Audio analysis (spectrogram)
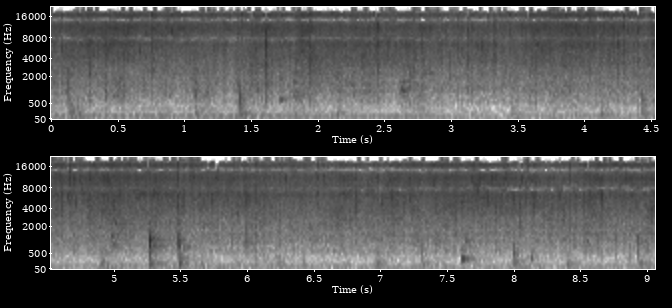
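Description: Vegetables with a little salt sizzle steadily in a pan for Southern-style chicken cacciatore, with soft intermittent scrapes and taps of a stirring utensil over the constant frying hiss, no voices.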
